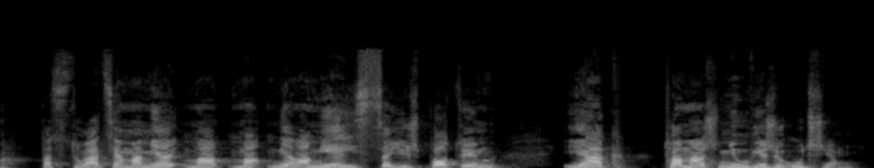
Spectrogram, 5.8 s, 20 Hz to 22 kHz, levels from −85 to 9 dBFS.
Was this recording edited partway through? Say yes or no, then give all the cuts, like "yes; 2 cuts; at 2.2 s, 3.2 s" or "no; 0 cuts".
no; 0 cuts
